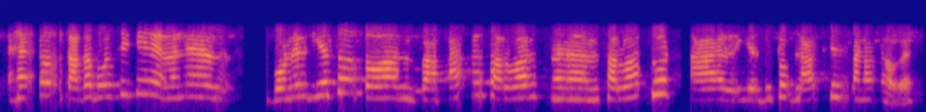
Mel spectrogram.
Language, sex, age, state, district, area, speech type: Bengali, female, 18-30, West Bengal, Paschim Bardhaman, rural, conversation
